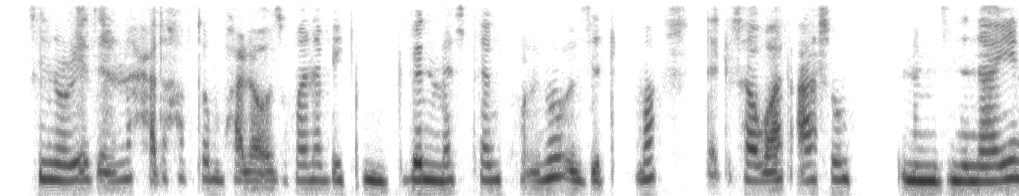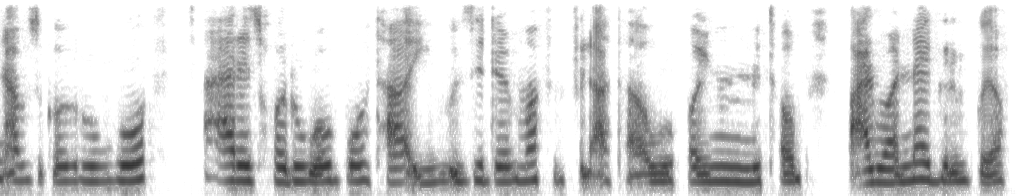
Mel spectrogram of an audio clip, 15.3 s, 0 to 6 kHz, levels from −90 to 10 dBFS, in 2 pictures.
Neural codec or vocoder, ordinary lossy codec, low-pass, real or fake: codec, 16 kHz, 16 kbps, FreqCodec, smaller model; AAC, 48 kbps; 5.4 kHz; fake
